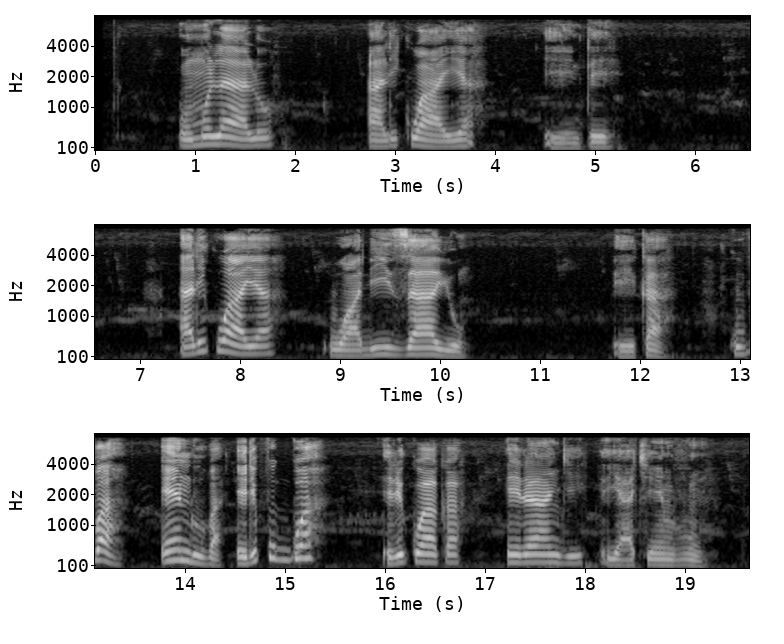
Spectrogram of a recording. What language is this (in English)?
Soga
